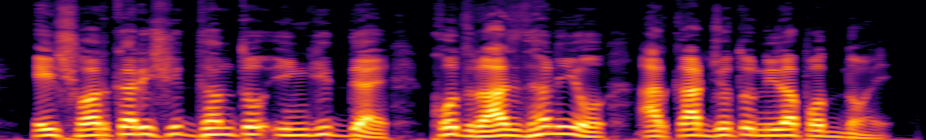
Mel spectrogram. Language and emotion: Bengali, neutral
